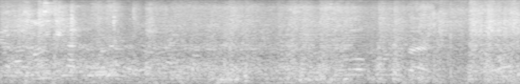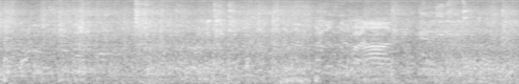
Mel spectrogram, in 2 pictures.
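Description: A train rolling along the rails with a steady rumble and some clatter, heard from close by, as at an Indian station in Nashik, with people talking over it throughout.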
